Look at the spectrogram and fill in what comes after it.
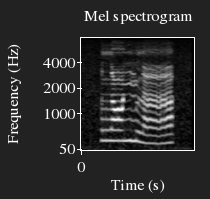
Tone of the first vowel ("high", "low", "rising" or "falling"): high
